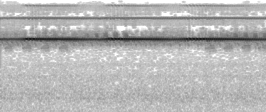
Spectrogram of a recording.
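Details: Insects heard in nature: an unbroken, piercing high trill with a fast buzzy pulse, swelling and easing gently in loudness about every second and a half.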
